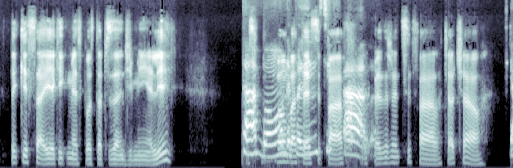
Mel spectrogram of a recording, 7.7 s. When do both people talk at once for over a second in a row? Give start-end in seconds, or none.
3.7-5.7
